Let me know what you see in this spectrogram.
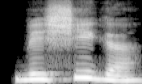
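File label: "vesihiga", Occitan Gascon; Prêts pour l’Òc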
